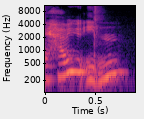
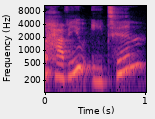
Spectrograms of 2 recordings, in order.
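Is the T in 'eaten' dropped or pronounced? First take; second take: dropped; pronounced. First: The T in eaten is dropped. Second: The T in eaten is clearly pronounced. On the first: The speaker calls it right. "the T is taken out" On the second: The speaker calls it wrong. "We don't say that"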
